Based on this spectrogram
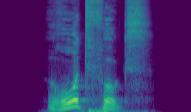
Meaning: red fox
- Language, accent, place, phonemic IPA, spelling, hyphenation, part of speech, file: German, Germany, Berlin, /ˈʁoːtˌfʊks/, Rotfuchs, Rot‧fuchs, noun, De-Rotfuchs.ogg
